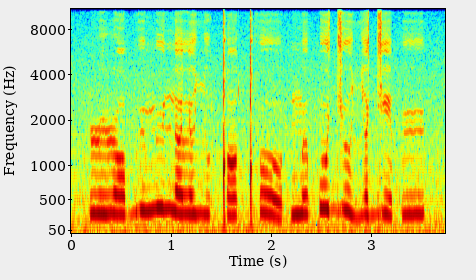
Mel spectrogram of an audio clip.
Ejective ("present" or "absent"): absent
